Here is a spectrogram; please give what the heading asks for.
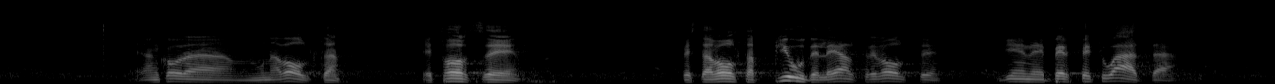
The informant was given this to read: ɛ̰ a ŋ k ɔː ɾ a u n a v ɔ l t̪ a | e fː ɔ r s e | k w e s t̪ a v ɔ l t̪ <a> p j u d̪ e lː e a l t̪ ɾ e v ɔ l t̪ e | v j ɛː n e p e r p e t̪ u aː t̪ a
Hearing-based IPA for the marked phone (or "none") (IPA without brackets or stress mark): a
